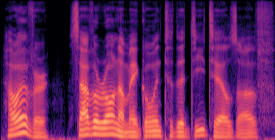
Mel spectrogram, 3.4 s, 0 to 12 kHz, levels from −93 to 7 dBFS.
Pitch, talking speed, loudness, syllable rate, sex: 115 Hz, 140 wpm, -17 LUFS, 5.0 syllables/s, male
